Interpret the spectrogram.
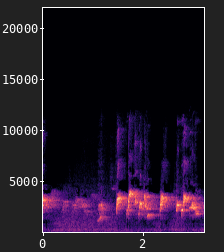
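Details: Red-whiskered bulbul warbling, a soft phrase followed by louder clipped chirpy notes in quick succession.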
